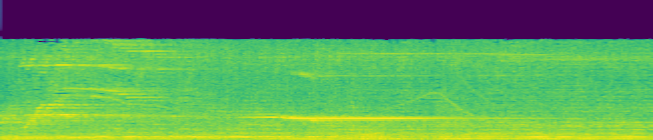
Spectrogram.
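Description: Experimental electronic synthesizer music: a dense, noisy drone with layered held tones, a quick downward sweep at the very start and a high rising-then-falling glide about halfway through.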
